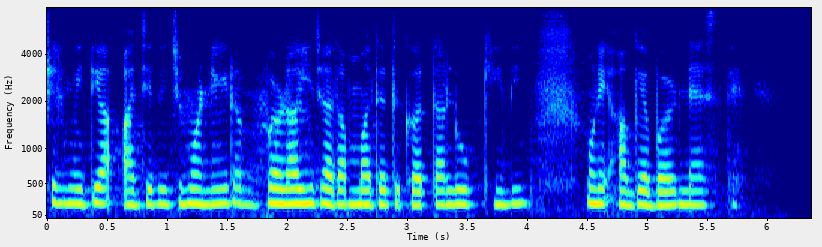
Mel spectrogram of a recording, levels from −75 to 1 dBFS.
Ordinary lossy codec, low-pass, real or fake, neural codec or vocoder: none; none; fake; codec, 16 kHz, about 1 kbps, DyCAST, with the encoder's durations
